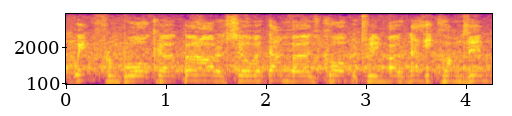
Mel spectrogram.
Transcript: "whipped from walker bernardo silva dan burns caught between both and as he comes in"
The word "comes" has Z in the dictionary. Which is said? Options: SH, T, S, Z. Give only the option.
Z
